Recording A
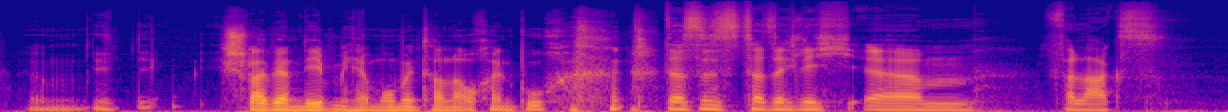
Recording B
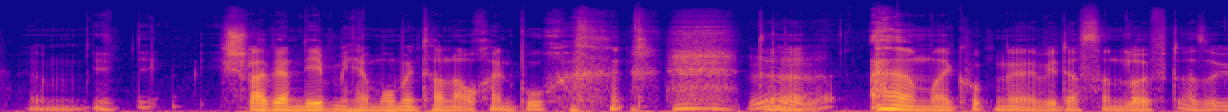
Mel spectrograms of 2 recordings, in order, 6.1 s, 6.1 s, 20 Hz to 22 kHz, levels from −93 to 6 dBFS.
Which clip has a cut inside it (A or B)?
A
